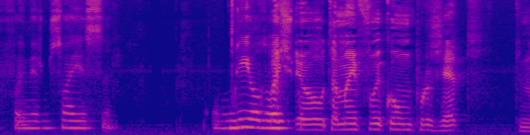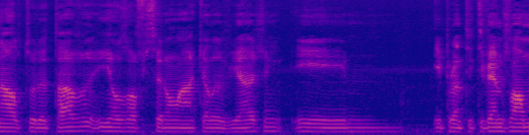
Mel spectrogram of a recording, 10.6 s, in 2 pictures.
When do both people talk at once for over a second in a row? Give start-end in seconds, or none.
none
